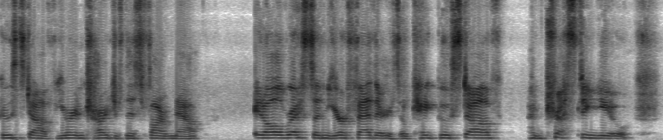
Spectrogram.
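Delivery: ordinary delivery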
